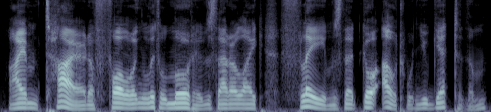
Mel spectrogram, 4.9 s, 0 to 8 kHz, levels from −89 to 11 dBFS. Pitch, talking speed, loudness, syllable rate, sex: 110 Hz, 230 wpm, -21 LUFS, 6.1 syllables/s, male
